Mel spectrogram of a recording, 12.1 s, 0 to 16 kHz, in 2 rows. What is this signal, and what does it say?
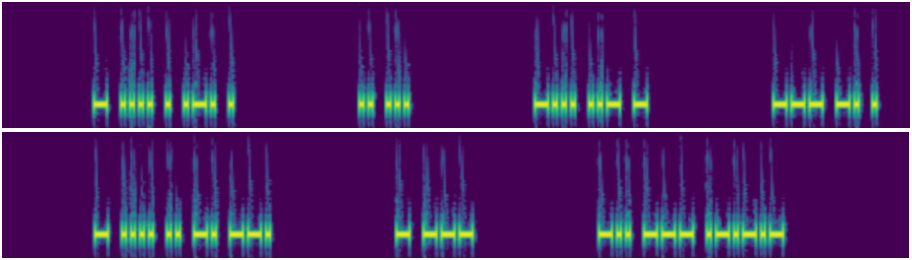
Morse code, heard as a keyed tone, about 40 wpm, 700 Hz. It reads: THERE IS BUT ONE THING TO DO.
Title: 4x Word-Spacing - Sentences from Top 100 Words - 40wpm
